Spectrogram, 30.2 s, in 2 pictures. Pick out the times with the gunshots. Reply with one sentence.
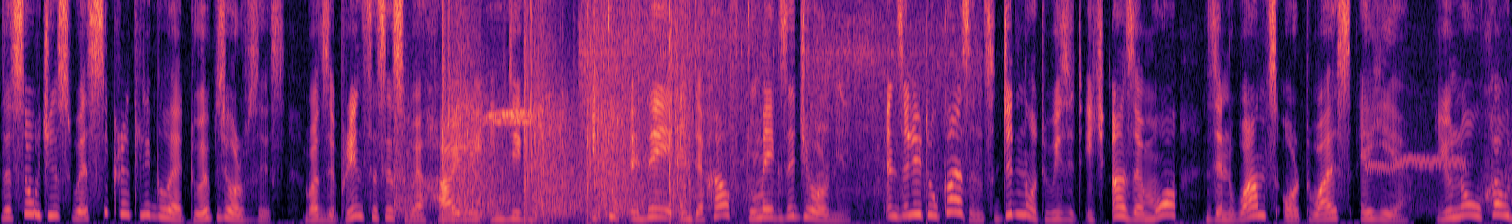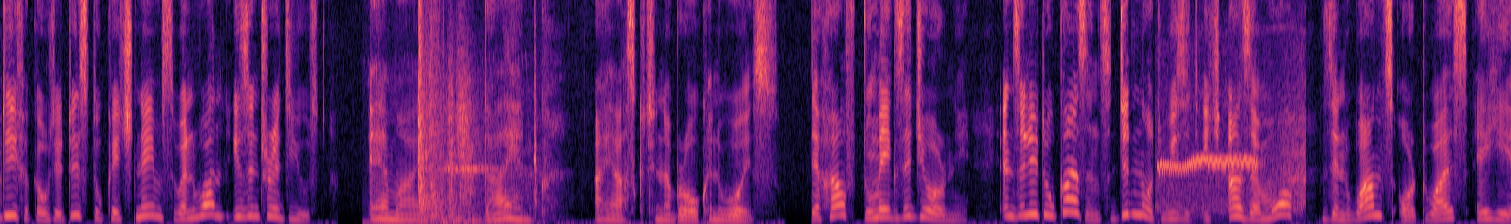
You can hear the gunshots from 3.9 to 7.0 s and from 18.8 to 20.6 s.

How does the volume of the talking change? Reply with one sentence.
The volume of the talking stays about the same.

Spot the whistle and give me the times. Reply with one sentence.
The whistle can be heard from 4.8 to 5.3 s, from 13.6 to 15.2 s and from 26.6 to 28.2 s.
